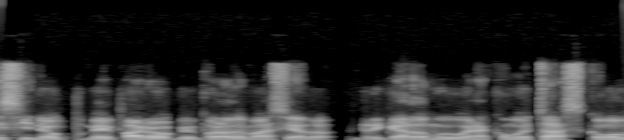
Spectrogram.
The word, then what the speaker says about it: Ricardo: Bueno, don Ricardo Cataluna, es la primera vez y la única que lo voy a pronunciar bien tu nombre, porque ya sabes que me cuesta horrores meter esa R portuguesa, ese Ricardo.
